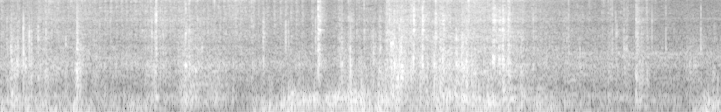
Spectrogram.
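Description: Bicycle tyres rattle and crunch over loose rocks.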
